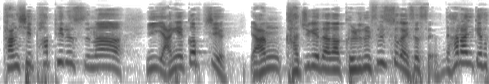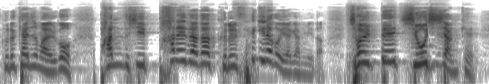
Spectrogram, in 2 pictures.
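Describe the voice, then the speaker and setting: Youth pastor guy preaching to teens, talks fast n high, playful asides. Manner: lively, teasing, acts out complaints in quick asides. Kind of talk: sermon to teenagers. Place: church hall.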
